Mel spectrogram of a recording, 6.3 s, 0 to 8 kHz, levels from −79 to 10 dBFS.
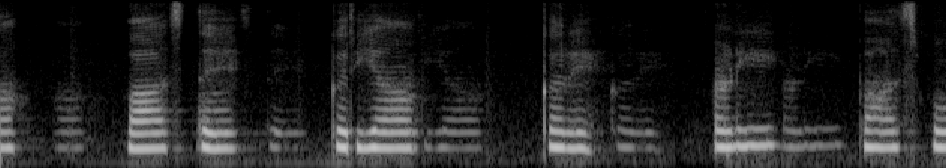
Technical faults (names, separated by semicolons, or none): echo with no canceller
